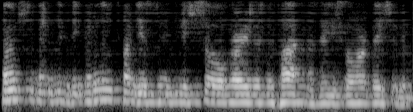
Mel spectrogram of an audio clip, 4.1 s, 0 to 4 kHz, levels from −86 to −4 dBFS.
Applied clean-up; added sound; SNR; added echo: neural mask model DeepFilterNet 3.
